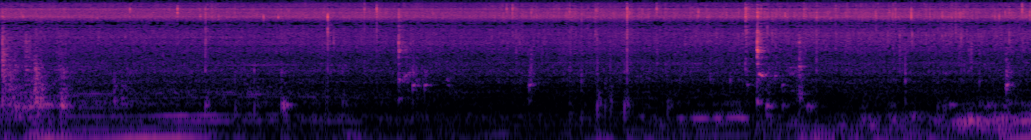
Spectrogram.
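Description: Onions and tomato sautéing in a pan for a lunch-box rice dish, with a low steady sizzle and scattered stirring clicks and scrapes throughout, fairly quiet and close, no talking.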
